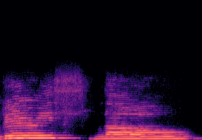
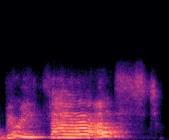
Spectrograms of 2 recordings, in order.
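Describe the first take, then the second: First: "very slow" stretched right out. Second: Quick, louder burst on "very fast". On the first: Teacher showing children opposites with a scarf, very slow. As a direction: draw out "slow" long and steady. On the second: Teacher showing children opposites with a scarf, very fast. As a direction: punch out "very fast". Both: Shown as a demonstration. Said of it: "I can do opposites".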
